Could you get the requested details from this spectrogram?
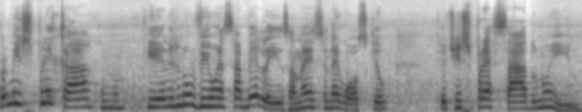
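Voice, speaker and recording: The speech moves at a fairly quick pace with lively intonation. There is noticeable background noise. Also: woman, high pitch for a woman. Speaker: retired teacher and hymn author. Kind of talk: interview. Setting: at her home.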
